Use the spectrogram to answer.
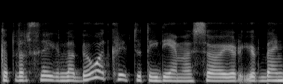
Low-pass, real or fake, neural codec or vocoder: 7.2 kHz; fake; codec, 16 kHz, 2 kbps, X-Codec, WavLM features, trained on Multilingual LibriSpeech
